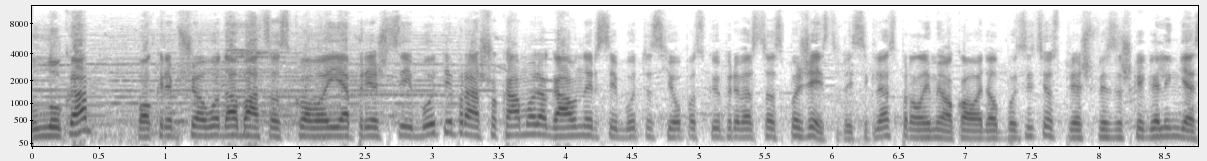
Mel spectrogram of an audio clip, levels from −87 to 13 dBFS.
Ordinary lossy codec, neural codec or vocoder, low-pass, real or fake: MP3, 64 kbps; none; 10.8 kHz; real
